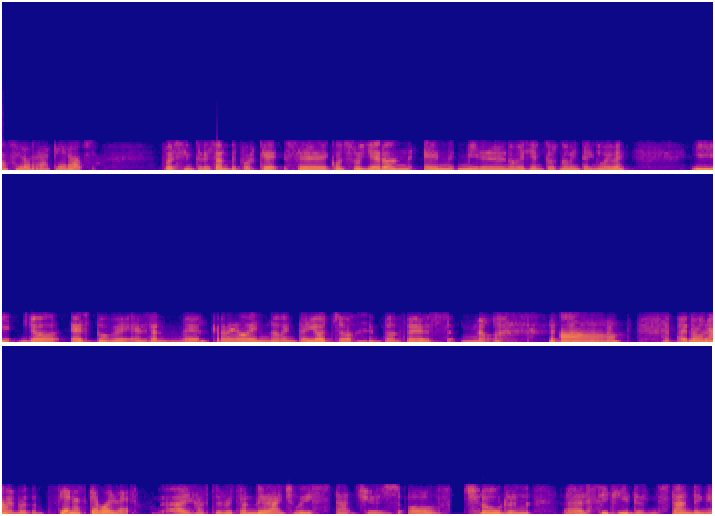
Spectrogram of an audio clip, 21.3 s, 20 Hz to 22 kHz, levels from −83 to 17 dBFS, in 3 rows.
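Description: Throughout, the speech carries the GSM full-rate codec. It models the vocal tract and rebuilds the excitation from sparse pulses. Nothing above 4 kHz survives. The result is a plainly audible buzzy, gravelly roughness, consistent with a 13 kbps link.

Lost GSM frames follow. At 2.24 s, just before "porque se construyeron en", 60 ms is patched by repeating the last good frame. It rings metallic and rough. Another brief ring falls at 6.89 s, which fits two dropped frames. From 8.68 to 9.19 s, between "estuve en" and "creo en", losses scatter over 520 ms. The longest run is about 150 ms. A last 60 ms ring comes at 10.72 s.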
